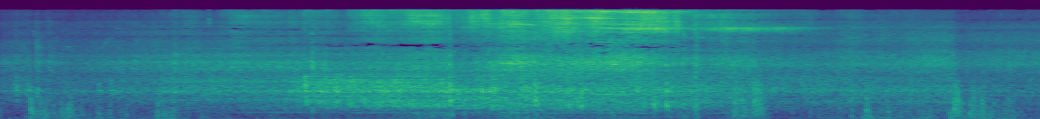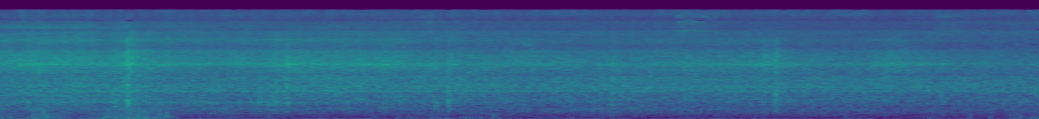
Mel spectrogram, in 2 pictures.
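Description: Red single-car diesel railcar passing close by on a curve: a loud rush of wheels on rail with some high-pitched wheel squeal, a few clacks over the rail joints, then the engine's low, steady hum fading as the car runs off into a tunnel.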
